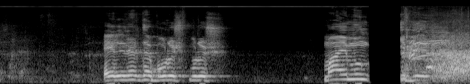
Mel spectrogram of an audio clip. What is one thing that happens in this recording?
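A man speaks on stage with animated, comic tones.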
